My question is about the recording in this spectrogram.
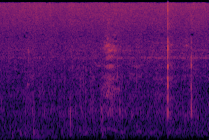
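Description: Palomino horse's hooves cantering on grass turf over a small jump, soft muffled hoof beats, with a couple of sharp clicks near the end.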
